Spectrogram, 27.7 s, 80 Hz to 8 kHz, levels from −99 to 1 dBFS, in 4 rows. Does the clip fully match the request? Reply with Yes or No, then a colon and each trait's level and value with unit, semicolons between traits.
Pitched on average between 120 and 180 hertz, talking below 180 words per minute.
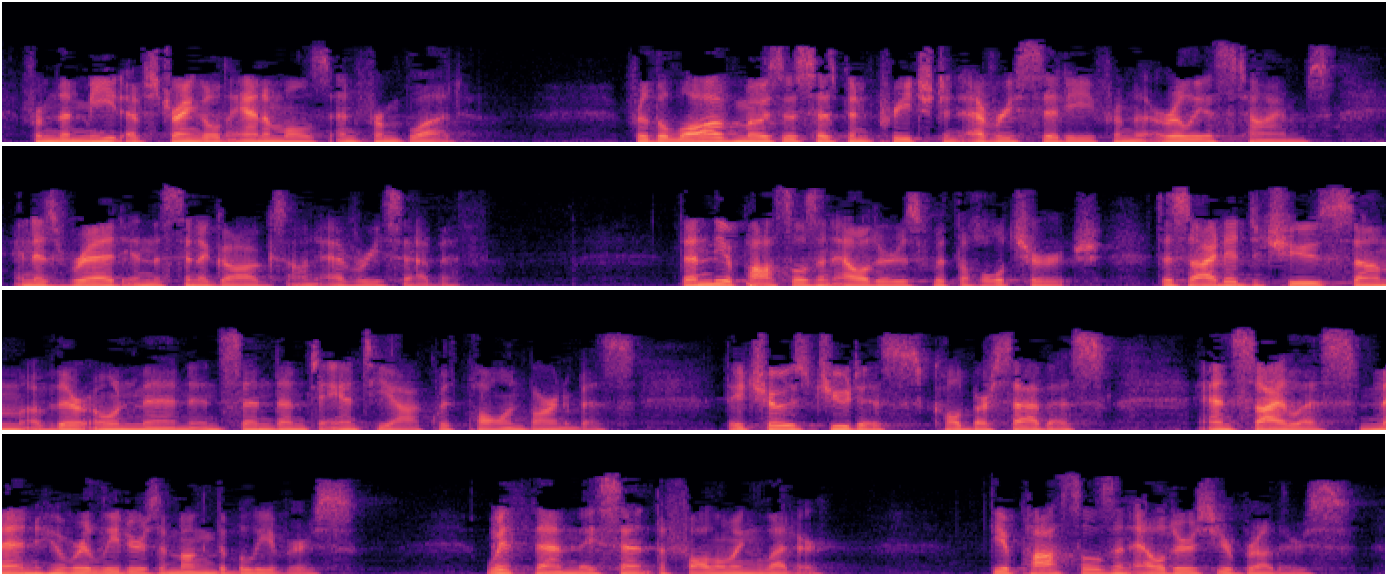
No: medium, 140 Hz; average, 185 wpm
